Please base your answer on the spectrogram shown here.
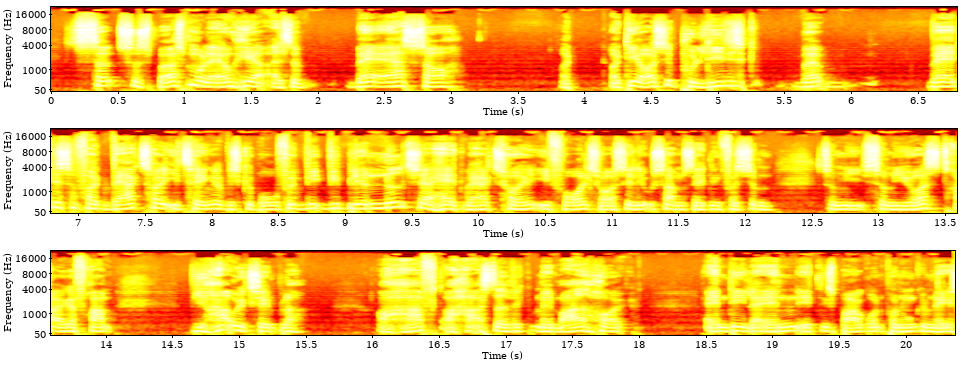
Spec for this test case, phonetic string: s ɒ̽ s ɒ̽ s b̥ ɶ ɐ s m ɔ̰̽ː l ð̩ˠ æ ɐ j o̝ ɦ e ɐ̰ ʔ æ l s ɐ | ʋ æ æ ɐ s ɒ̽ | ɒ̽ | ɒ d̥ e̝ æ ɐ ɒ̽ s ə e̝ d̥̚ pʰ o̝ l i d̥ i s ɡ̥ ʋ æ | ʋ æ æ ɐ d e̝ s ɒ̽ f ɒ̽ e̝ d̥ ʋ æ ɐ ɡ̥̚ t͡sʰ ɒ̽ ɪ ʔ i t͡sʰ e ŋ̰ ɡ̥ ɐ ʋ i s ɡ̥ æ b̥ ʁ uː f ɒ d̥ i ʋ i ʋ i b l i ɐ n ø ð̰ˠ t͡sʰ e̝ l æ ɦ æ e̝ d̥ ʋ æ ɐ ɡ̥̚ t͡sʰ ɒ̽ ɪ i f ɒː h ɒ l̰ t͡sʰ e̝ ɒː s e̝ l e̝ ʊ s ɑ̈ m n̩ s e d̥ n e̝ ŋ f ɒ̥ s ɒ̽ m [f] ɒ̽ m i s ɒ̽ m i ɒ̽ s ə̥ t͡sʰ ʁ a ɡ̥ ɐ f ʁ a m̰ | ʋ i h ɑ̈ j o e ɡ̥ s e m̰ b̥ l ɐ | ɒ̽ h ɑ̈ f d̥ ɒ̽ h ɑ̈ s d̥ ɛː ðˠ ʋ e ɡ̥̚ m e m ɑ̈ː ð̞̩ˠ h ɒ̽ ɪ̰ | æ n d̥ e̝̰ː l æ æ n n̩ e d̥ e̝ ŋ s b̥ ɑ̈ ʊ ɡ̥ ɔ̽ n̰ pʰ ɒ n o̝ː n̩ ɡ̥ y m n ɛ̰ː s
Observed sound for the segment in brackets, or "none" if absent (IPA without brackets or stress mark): s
